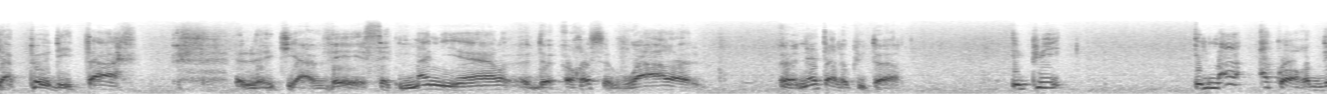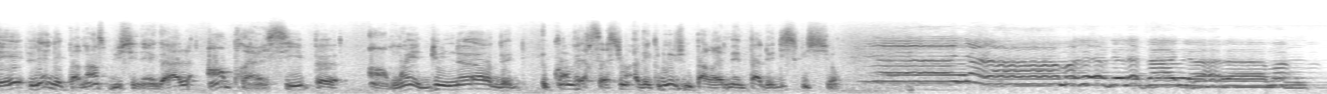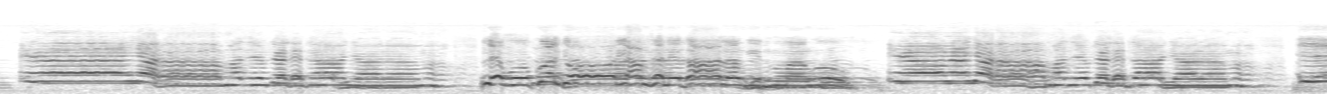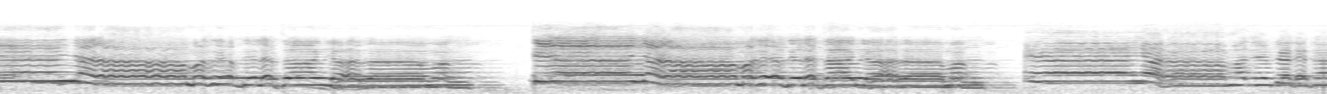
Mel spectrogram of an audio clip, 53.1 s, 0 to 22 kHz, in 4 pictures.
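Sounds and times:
unaccompanied singing voices: 0:12.0 - 0:53.0.

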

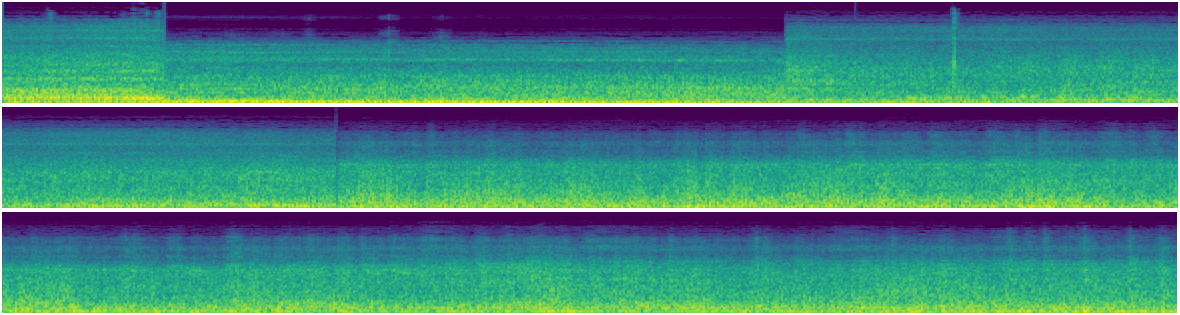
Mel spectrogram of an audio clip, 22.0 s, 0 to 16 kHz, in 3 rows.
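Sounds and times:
freight train rumbling past: 0:00.0 - 0:04.2, 0:04.8 - 0:22.0.

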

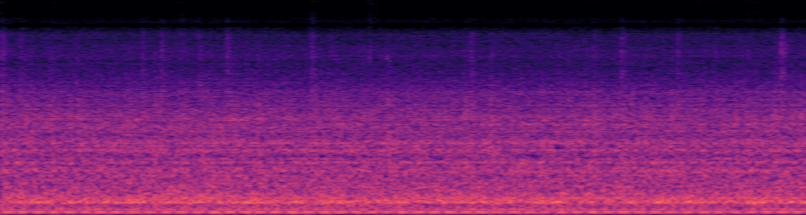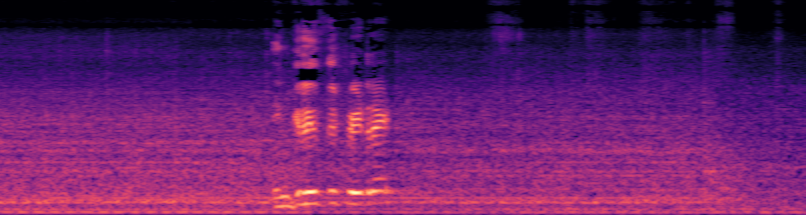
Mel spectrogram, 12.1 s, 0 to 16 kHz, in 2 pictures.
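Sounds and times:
lathe running: 0:00.0 - 0:12.0.

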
